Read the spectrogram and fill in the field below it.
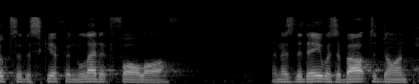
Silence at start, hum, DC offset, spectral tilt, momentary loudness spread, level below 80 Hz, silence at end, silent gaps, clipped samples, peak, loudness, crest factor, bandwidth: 0 s; none; under 0.1%; -5 dB/octave; 10 LU; -70 dBFS; 0 s; 2.60-2.66 s; under 0.1%; -14 dBFS; -33 LUFS; 18 dB; 9.8 kHz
